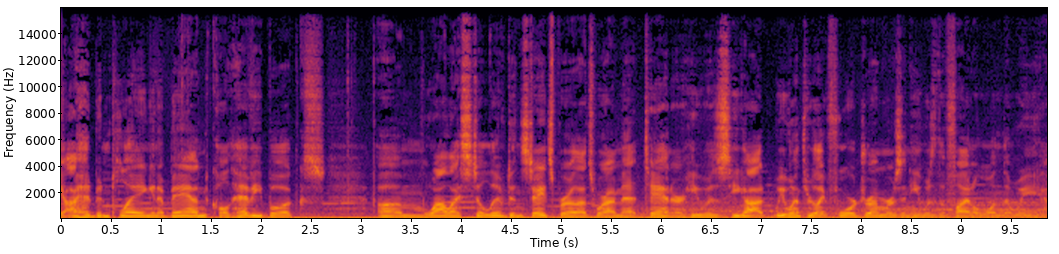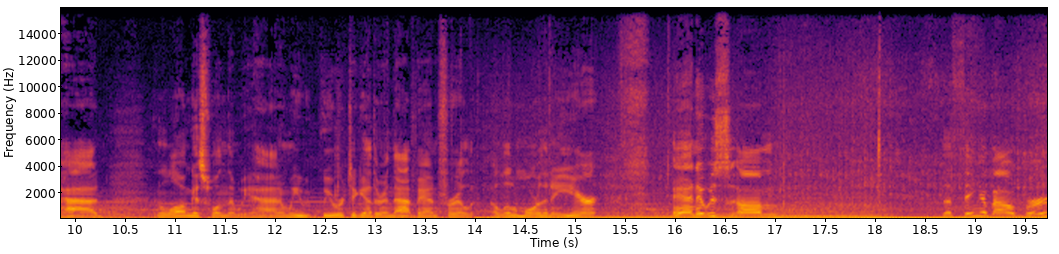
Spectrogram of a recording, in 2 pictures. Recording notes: Someone practicing their trumpet in the distance as we talk on New Orleans streets.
